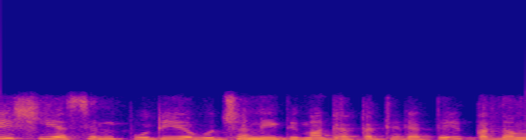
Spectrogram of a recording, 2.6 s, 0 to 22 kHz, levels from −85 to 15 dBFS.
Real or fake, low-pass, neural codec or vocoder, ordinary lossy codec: fake; 7.2 kHz; codec, 16 kHz, 1 kbps, X-Codec, HuBERT features, trained on general audio; Opus, 24 kbps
